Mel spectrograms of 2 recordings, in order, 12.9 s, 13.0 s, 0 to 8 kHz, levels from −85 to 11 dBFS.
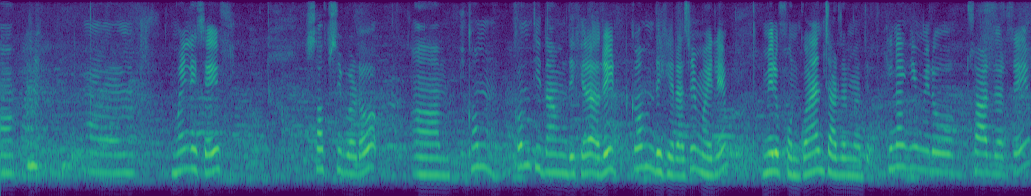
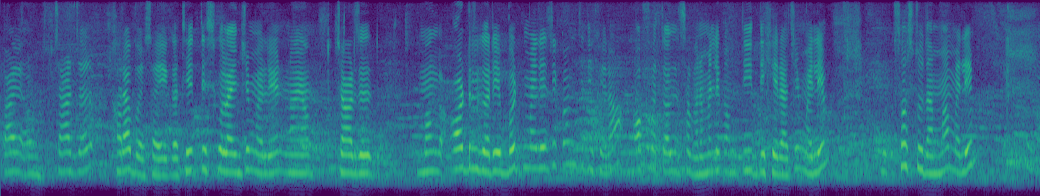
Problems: none marked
